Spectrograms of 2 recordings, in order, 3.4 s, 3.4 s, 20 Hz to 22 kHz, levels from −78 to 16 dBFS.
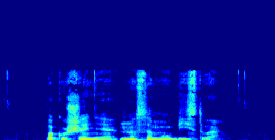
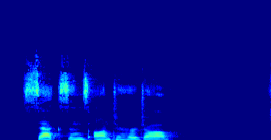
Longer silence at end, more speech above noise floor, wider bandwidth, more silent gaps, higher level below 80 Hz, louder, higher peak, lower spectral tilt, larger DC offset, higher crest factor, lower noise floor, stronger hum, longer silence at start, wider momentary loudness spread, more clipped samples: first, 0.75 s vs 0 s; second, 37 dB vs 45 dB; second, 11.5 kHz vs 14.5 kHz; neither; first, -50 dBFS vs -84 dBFS; first, -27 LUFS vs -37 LUFS; first, -10 dBFS vs -20 dBFS; first, -5 dB/octave vs -2.5 dB/octave; neither; about the same, 20 dB vs 20 dB; second, -63 dBFS vs -83 dBFS; neither; first, 0.6 s vs 0.3 s; about the same, 10 LU vs 11 LU; neither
